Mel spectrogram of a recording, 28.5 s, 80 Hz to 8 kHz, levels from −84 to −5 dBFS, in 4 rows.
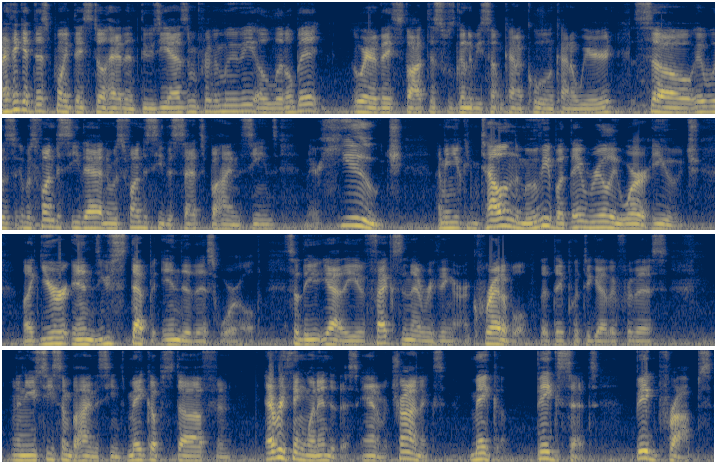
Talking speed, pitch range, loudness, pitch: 230 wpm, 120-145 Hz, -27 LUFS, 135 Hz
